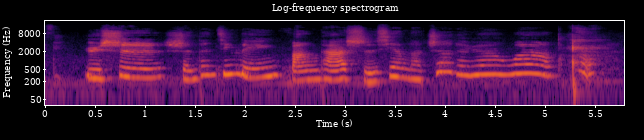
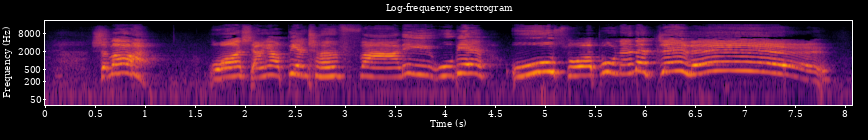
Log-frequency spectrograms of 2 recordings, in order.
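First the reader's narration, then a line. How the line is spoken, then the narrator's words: Sudden shout. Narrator (Chinese): 甲方立刻大喊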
